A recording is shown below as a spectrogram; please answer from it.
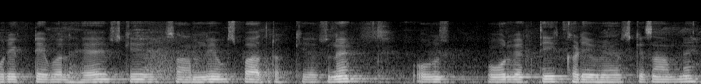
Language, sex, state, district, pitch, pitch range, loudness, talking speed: Hindi, male, Uttar Pradesh, Shamli, 115 Hz, 115-120 Hz, -18 LUFS, 170 wpm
